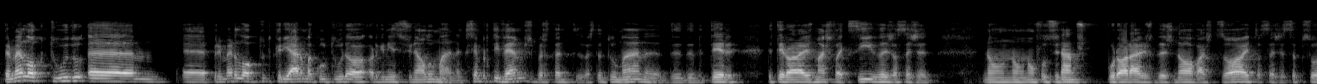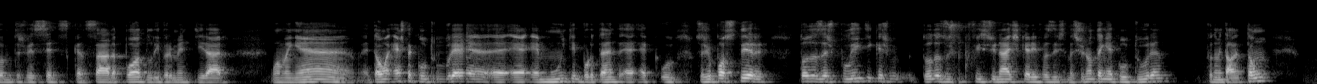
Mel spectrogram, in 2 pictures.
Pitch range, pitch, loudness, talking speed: 105-130 Hz, 115 Hz, -24 LUFS, 200 wpm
